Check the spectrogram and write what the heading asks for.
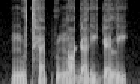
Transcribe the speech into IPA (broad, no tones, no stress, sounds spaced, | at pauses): ŋ u tʰ æ pʼ u ŋ ɑ ɠ æ ɾ i ɠ ɛ l i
